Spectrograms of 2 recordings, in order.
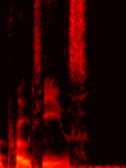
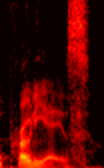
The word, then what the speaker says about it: protease: Please do not call it a protease. It's spelled that way, I know. It's a protease.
